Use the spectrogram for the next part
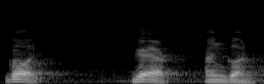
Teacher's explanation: it's called the voiced velar stop. This means that you use the back of the tongue to block airflow from the throat. The g sound is made through the mouth and it's voiced, which means that you vibrate your vocal cords to make the sound. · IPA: /g/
